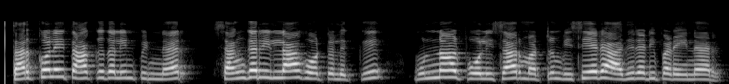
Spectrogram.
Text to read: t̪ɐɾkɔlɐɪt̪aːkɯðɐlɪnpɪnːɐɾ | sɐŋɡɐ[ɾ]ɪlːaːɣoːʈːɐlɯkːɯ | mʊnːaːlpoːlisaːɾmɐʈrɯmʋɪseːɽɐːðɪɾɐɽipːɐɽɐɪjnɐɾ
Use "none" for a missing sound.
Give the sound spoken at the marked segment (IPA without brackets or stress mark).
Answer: ɾ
